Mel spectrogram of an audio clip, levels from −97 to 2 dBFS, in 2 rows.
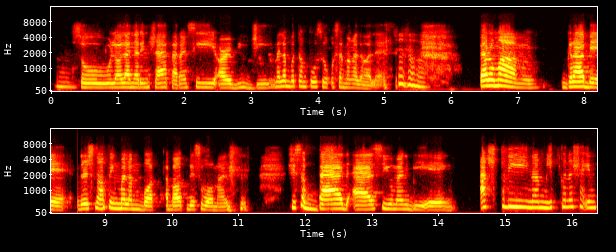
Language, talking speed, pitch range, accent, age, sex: English, 130 wpm, 175-220 Hz, Filipino, 20-39, female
